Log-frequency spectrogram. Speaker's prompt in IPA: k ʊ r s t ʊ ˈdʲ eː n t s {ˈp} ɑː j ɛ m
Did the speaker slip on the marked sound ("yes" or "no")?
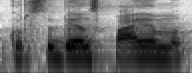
no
